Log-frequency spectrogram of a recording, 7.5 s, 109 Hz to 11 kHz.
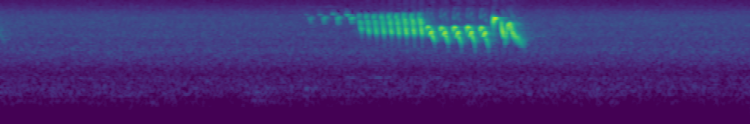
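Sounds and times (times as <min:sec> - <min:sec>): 
common chaffinch Fringilla coelebs singing: 0:03.1 - 0:05.4.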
